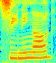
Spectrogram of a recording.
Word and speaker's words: sinangag: but there's a Filipino dish called, is it sinangag? There's... What the garlic croissant is based off of. Oh, it's called sinangag.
